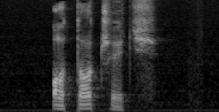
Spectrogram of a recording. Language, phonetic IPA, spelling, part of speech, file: Polish, [ɔˈtɔt͡ʃɨt͡ɕ], otoczyć, verb, Pl-otoczyć.ogg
